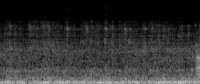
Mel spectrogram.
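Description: A steady low machine hum with an even background noise, no clear changes in pitch or level.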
